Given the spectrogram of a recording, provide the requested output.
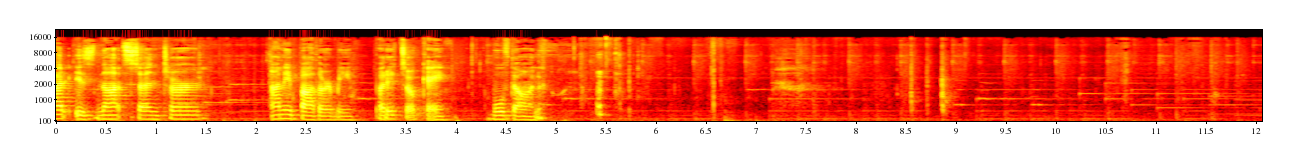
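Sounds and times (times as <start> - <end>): soft background music: 0.0 - 12.0
paper pages rustling: 10.5 - 11.7.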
